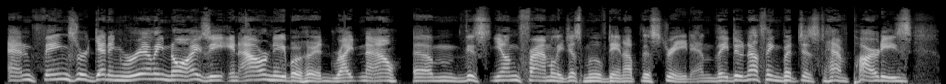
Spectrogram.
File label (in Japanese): 機嫌の悪いおじさん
